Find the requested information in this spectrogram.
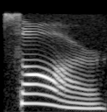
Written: Saar

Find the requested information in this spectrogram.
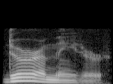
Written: dura mater

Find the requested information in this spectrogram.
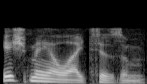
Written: Ishmaelitism

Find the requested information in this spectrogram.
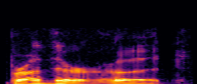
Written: brotherhood

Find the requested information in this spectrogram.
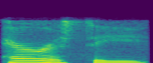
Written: heresy

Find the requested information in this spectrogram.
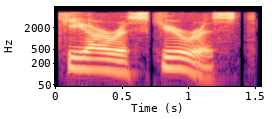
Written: chiaroscurist

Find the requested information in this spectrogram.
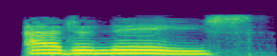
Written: adonais

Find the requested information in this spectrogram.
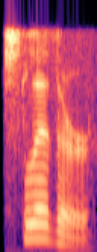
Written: slither

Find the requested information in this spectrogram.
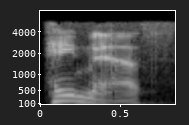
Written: Hamath

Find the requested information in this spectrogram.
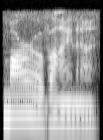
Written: Marowijne

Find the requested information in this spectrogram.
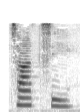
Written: tsotsi

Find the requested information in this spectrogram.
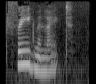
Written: Friedmanite

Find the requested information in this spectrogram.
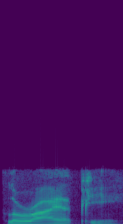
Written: liriope

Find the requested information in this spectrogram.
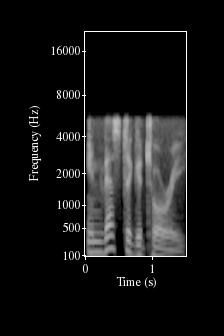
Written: investigatory

